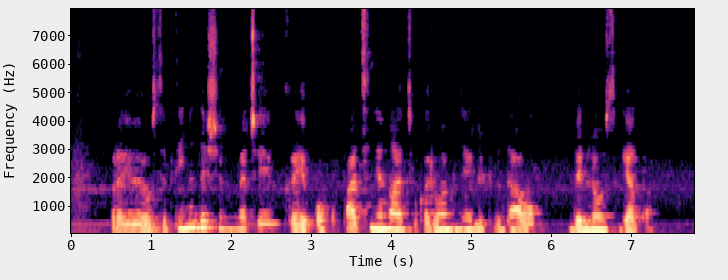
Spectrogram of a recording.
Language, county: Lithuanian, Marijampolė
